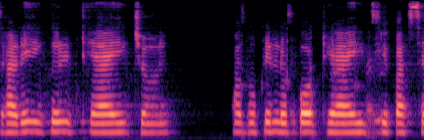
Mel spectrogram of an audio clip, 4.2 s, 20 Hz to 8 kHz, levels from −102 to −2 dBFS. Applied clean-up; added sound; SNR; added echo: neural mask model DeepFilterNet 3.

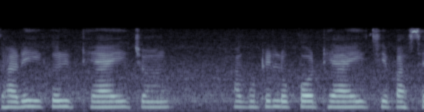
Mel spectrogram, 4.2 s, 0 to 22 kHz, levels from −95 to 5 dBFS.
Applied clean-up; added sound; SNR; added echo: none; none; none; none.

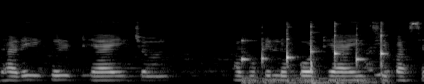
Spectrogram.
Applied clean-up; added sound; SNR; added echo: classical method WPE with log-MMSE.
